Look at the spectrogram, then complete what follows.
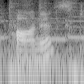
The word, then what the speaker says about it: honest: O som do H. Pronunciado desde a garganta, como em hotel, e mudo em 3 casos: our, honest, honor.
